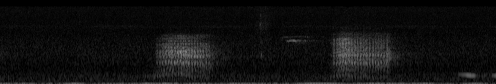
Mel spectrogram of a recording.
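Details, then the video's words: Several hyacinth macaws calling: two loud, harsh, raspy squawks, each lasting under a second and about two seconds apart, with a faint thin whistle from another bird between and after them over a quiet background. "Hyacinth Macaw. Calls From Several."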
